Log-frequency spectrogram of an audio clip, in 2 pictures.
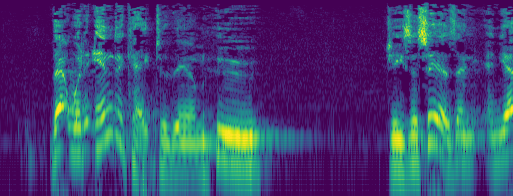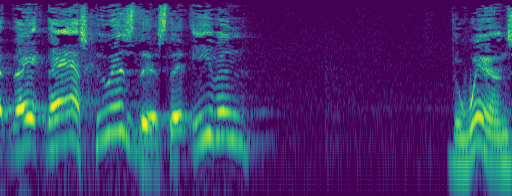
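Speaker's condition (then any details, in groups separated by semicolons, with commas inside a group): No condition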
